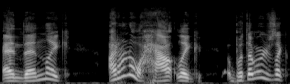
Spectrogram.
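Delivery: ordinary talk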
